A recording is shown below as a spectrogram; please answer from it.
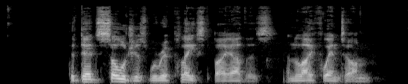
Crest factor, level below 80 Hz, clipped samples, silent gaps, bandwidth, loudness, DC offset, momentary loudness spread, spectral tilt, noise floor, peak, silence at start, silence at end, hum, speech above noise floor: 18 dB; -58 dBFS; under 0.1%; none; 16.5 kHz; -19 LUFS; under 0.1%; 13 LU; -3 dB/octave; -78 dBFS; -2 dBFS; 0.7 s; 0.4 s; none; 60 dB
